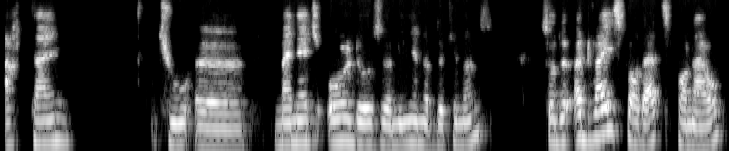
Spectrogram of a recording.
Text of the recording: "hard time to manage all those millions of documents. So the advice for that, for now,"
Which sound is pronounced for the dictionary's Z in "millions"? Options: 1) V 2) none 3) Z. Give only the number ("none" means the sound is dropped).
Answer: 2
